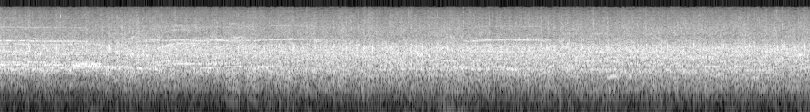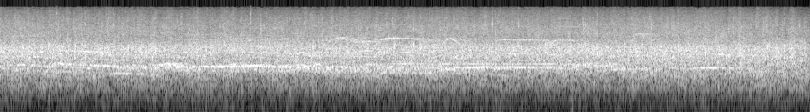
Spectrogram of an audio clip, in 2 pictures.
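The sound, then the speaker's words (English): A large congressional audience at the State of the Union address applauds steadily and loudly for about twenty seconds, a dense wash of clapping with scattered cheers and shouts rising through it, no clear speech on top. “Everyone's cheering for this one. This is, like I said, one of the loudest points of the State of the Union address.”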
